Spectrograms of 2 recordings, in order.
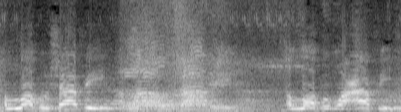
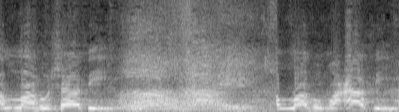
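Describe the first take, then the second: The two takes are said the same way.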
